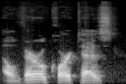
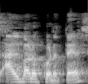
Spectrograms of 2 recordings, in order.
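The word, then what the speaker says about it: Alvaro Cortez: So, it's you're actually spot on. It's Albero Cortez, so it has a little ring to it in Spanish, but the way you said it is perfect, man.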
